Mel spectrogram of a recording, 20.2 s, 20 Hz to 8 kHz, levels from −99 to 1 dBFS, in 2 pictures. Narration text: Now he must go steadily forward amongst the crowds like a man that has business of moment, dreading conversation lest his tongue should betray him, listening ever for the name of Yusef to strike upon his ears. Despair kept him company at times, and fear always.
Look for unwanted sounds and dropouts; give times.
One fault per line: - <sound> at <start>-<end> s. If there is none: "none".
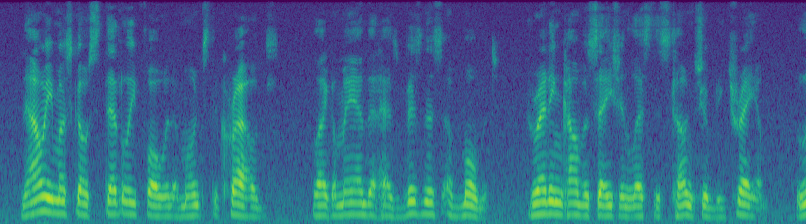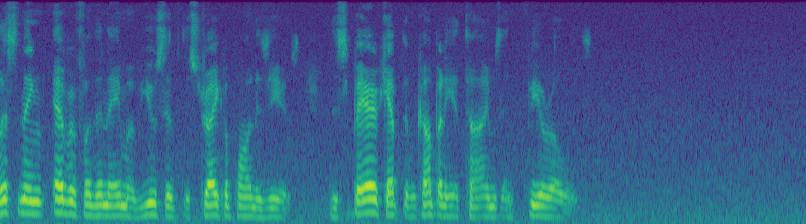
none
